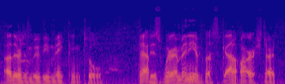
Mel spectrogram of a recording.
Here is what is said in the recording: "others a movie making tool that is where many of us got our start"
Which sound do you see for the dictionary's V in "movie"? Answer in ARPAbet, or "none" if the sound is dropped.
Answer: V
